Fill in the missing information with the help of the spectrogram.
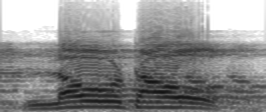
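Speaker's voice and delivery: slow, longing لوٹ آؤ held long; drawn-out plea. Shown as a demonstration. Preacher showing the yearning in the word, slow plea. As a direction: stretch لوٹ آؤ as if calling someone home. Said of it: "اس میں انتظار کا مطلب چھپا ہوا ہے".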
